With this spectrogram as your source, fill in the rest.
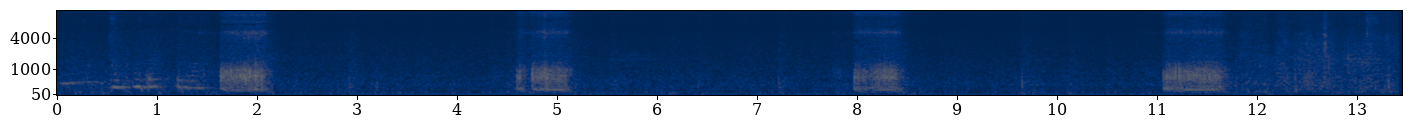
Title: Our dog Draper snoring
